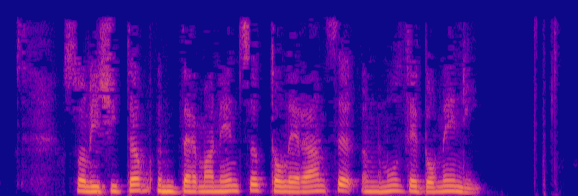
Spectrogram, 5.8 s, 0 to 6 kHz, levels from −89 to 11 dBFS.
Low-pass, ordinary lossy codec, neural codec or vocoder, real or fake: 5.4 kHz; MP3, 24 kbps; codec, 16 kHz, 0.5 kbps, X-Codec, HuBERT features, trained on LibriSpeech; fake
